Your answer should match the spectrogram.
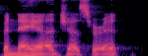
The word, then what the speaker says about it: Bene Gesserit: Specifically, and it's pronounced Benea Gesserit, but the Bene Gesserit.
